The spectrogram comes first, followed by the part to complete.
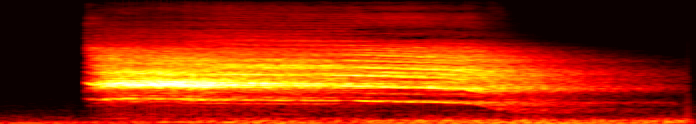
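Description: A single long scream, used as an intro sound effect. It starts abruptly about half a second in, is loudest at once, then slides slowly down in pitch and fades away over about three seconds.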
